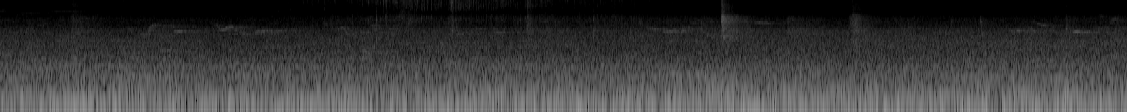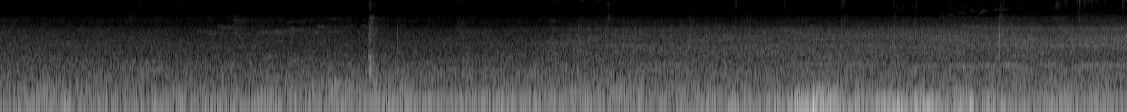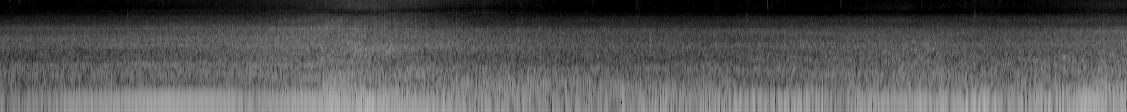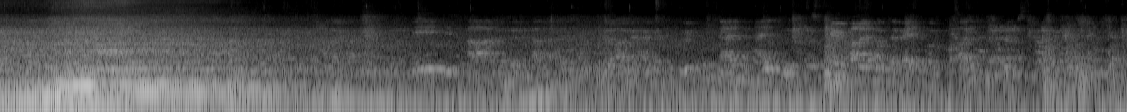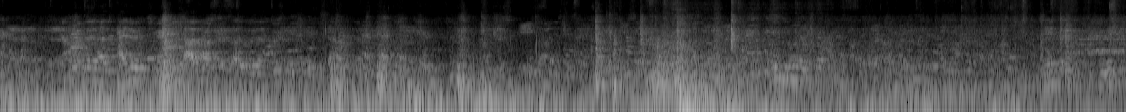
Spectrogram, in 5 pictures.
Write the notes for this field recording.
Walking in and outside the gallery space, Birdsong, Traffic Sound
